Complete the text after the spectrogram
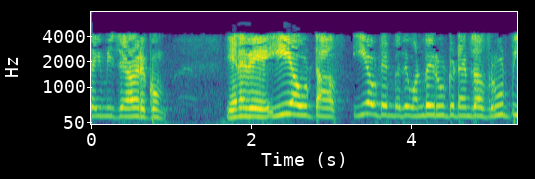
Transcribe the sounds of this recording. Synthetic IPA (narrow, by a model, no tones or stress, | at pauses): ɐɪmiːt͡ʃːɐjaːɣɐɪɾɯkːɯm | ɛnɐʋeːiːɐʊʈːaːf | iːɐʊʈːɛnbɐðɯɔnbɐɪɾuːʈːɯʈːɐɪmsaːfɾuːʈ̚pi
